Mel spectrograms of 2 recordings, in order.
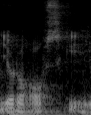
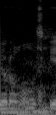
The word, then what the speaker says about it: Jodorowsky: Jodorowsky. Jodorowsky, ja.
